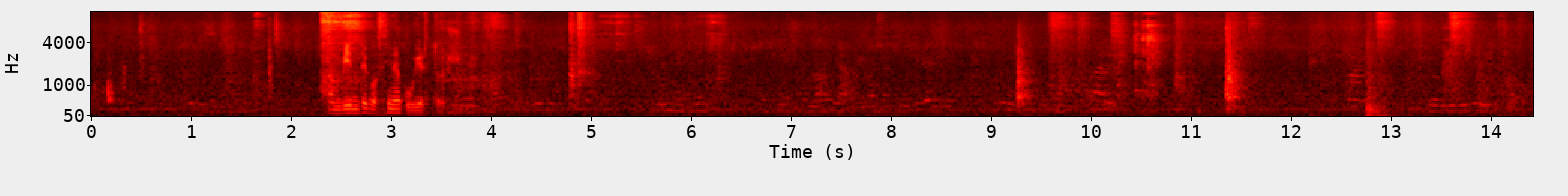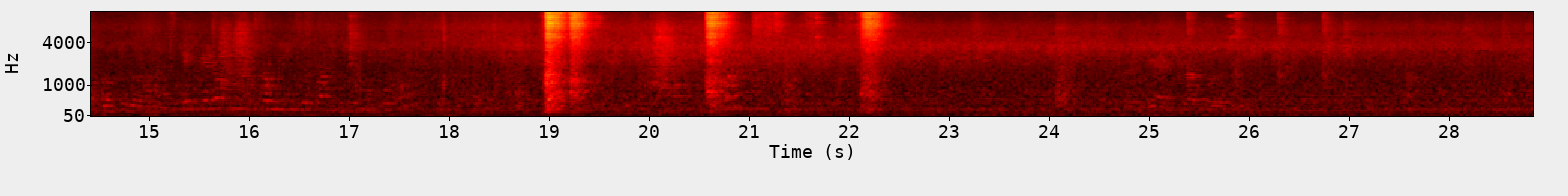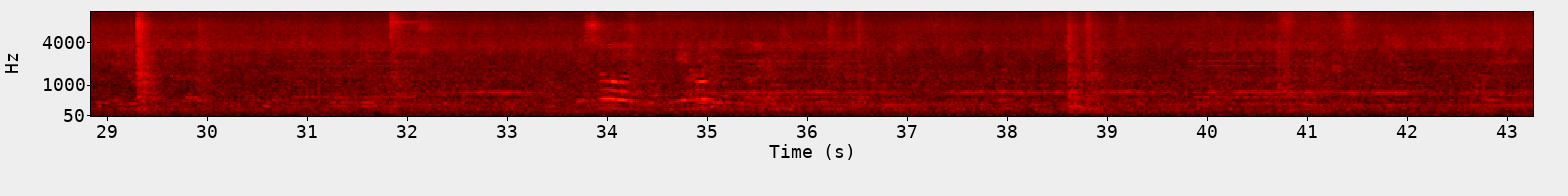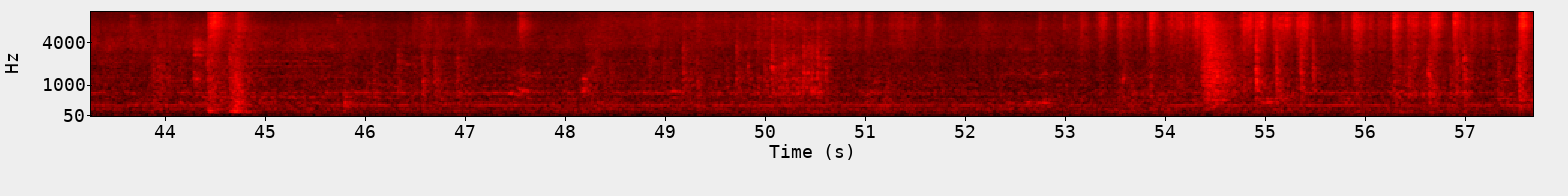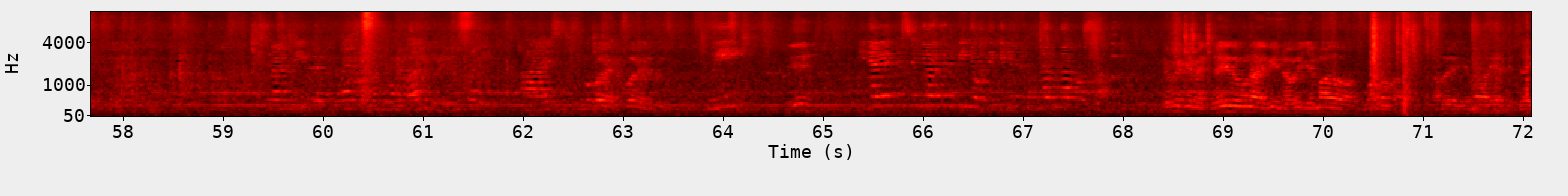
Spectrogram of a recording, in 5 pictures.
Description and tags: Ambient in a kitchen in a restaurant in Spain, that includes cutlery, appliances, cutting, chopping and frying with some air conditioning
